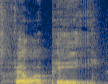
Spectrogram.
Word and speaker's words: Phillippe: Now, that book says that the correct pronunciation is Phillippe, though they give no real explanation for it.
